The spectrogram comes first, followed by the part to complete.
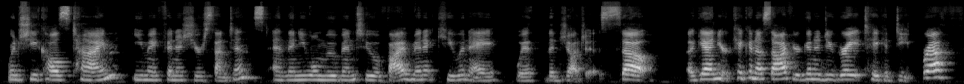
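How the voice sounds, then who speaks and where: A woman hosting an online pitch competition, introducing speakers in a friendly, encouraging, lightly chatty way. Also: normal speed, fairly bright tone. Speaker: event host.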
